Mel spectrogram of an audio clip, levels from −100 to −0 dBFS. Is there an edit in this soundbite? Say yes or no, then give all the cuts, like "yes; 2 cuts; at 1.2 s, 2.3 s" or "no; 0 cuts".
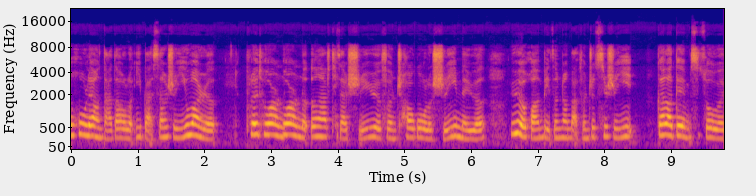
yes; 3 cuts; at 3.2 s, 4.0 s, 8.6 s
